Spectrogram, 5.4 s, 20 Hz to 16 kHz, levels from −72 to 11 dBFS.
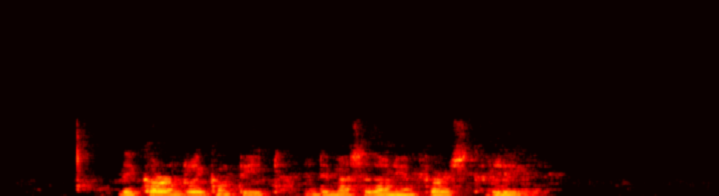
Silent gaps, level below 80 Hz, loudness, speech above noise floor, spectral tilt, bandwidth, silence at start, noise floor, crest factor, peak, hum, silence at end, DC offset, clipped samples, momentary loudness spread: none; -52 dBFS; -23 LUFS; 47 dB; -8 dB/octave; 6.4 kHz; 0.6 s; -70 dBFS; 22 dB; -4 dBFS; none; 1.35 s; under 0.1%; under 0.1%; 19 LU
